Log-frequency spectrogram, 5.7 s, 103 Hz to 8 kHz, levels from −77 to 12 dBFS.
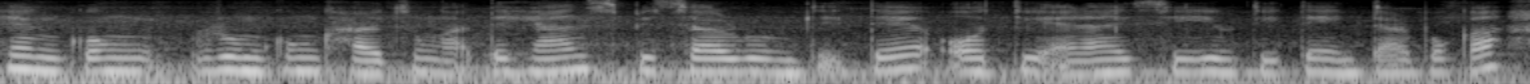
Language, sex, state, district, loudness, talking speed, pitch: Mizo, female, Mizoram, Aizawl, -16 LUFS, 165 wpm, 185 Hz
